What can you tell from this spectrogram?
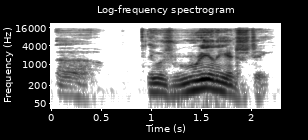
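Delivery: usual speaking voice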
